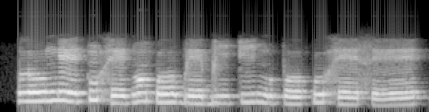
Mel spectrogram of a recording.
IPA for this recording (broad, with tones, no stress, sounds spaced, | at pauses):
l oː˧ ŋ eː˦˨ k ũ˦ h eː˨ ɡ ɔ̃˦ k͡p oː˧ b eː˨ b iː˨ k iː˧ ŋ u˨ p oː˨ k͡p u˦ h eː˨ s eː˨˦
